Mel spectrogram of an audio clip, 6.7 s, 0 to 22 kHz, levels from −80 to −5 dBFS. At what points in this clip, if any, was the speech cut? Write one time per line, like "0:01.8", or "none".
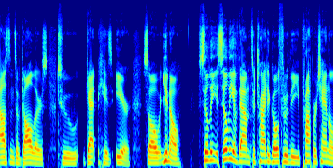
0:01.1

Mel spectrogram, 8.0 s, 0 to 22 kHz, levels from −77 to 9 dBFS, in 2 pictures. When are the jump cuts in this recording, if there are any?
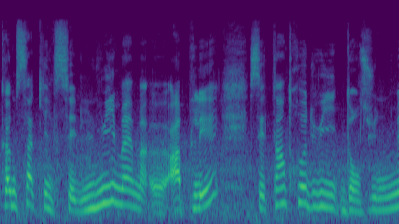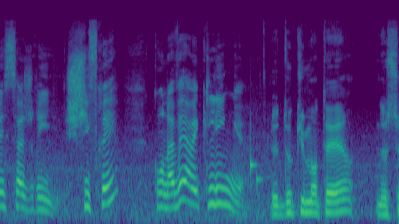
0:06.5

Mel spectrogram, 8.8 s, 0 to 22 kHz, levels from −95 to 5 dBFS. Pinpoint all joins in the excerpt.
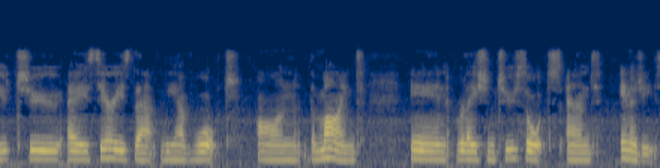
0:07.2

